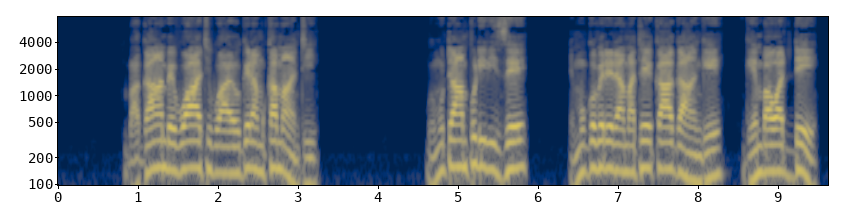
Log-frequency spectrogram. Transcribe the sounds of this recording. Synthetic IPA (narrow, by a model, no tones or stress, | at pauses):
βa̰ɡaːmbe̞βwaːtiβwaːjo̞ɡe̞ɾamukamaːnti | βwemutaːmpuliɾize̞ | nemuɡo̞βe̞ɾe̞ɾaːmate̞ːkaɡaːŋɡe̞ | ɡe̞ːmbawadːe̞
